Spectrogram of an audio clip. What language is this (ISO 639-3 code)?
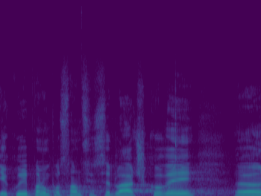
ces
